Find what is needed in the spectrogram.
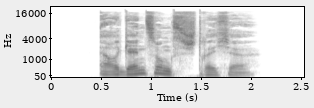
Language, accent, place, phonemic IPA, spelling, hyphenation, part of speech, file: German, Germany, Berlin, /ɛɐ̯ˈɡɛnt͡sʊŋsʃtʁɪçə/, Ergänzungsstriche, Er‧gän‧zungs‧stri‧che, noun, De-Ergänzungsstriche.ogg
- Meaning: nominative/accusative/genitive plural of Ergänzungsstrich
